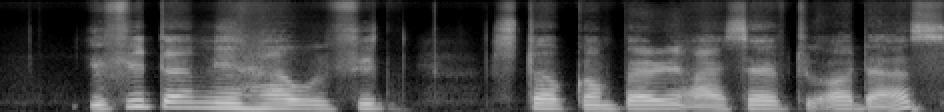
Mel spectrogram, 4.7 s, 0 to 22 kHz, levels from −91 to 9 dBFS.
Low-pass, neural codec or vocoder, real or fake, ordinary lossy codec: none; autoencoder, 48 kHz, 32 numbers a frame, DAC-VAE, trained on Japanese speech; fake; none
